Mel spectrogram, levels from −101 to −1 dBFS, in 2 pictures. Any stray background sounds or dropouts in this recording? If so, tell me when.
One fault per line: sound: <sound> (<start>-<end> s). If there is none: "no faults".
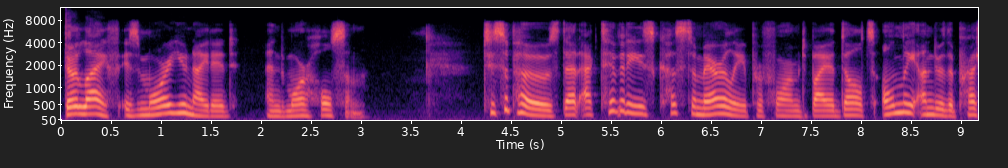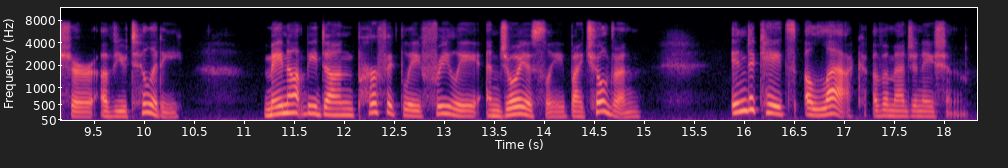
no faults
